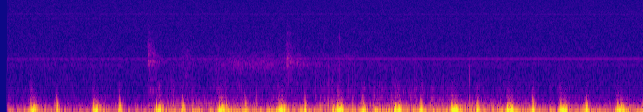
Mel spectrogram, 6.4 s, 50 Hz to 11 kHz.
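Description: Regular low heartbeat thumps, about 105 a minute, with a steady faint hum behind them; a quick heartbeat.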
